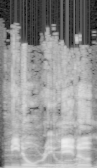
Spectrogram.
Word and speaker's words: Mino Raiola: Mino Raiola.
